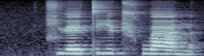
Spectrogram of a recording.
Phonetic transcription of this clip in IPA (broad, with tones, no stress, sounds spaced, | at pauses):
t͡ɕ ɥ ɛ˦ t̪ i˦ ʈ͡ʂʰ w a˥˨ n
